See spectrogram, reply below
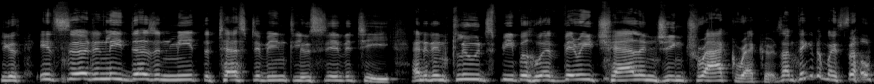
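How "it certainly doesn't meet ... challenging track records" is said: whiny, complaining, whined-out voice. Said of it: "the whiny voice".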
